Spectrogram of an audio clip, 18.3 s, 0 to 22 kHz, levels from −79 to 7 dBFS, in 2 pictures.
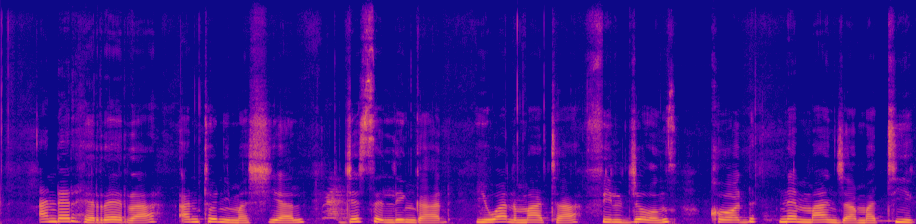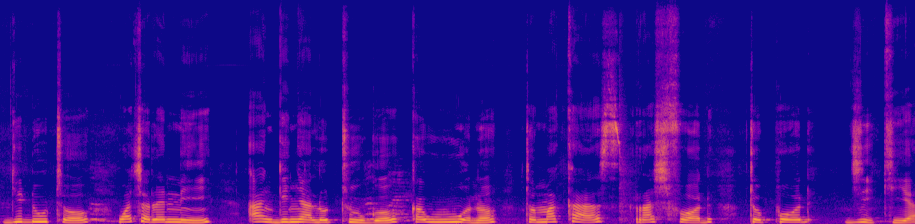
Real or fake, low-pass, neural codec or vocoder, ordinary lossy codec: real; none; none; none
